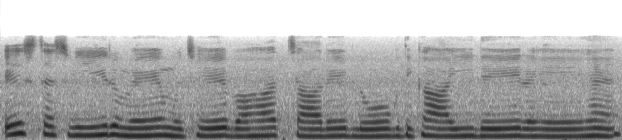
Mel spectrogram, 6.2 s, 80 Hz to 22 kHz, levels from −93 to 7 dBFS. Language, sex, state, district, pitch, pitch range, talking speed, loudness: Hindi, female, Madhya Pradesh, Katni, 210 Hz, 200-220 Hz, 105 wpm, -13 LUFS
